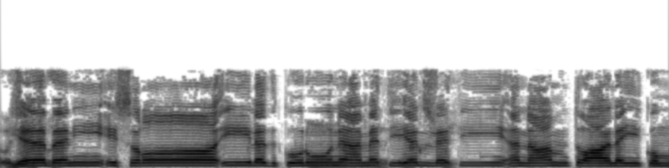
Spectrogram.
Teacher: زيدها شوية الغالي لأنه مد متصل، هذه واجب مقداره ألفان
